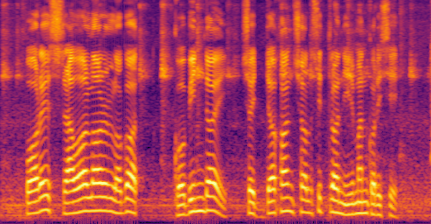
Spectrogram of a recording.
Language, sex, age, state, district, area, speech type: Assamese, male, 60+, Assam, Nalbari, rural, read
